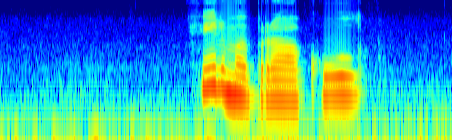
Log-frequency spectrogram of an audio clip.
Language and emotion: Russian, neutral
